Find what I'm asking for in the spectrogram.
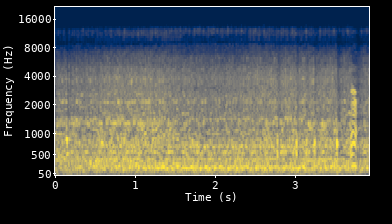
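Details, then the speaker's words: Brockway 358 truck with Cummins 555 diesel after a valve adjustment, loose injectors adjusted and intake valves tightened: steady, even diesel clatter at idle with no loose tapping, sounding much better; normal idle. "it sounds so much freaking better all i did was literally all that i really did was we just adjusted whatever injectors were loose and uh tightened up pretty much all the intake valves"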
